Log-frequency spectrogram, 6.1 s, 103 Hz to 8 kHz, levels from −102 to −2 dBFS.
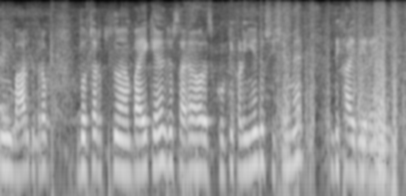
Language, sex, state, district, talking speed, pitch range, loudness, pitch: Hindi, female, Punjab, Fazilka, 205 wpm, 180-200 Hz, -18 LUFS, 185 Hz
